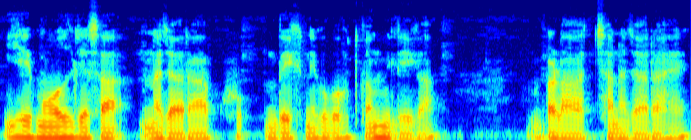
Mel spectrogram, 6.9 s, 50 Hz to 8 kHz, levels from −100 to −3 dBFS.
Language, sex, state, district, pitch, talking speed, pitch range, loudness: Hindi, male, Uttar Pradesh, Muzaffarnagar, 80 Hz, 120 wpm, 75-90 Hz, -29 LUFS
